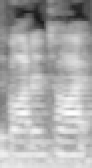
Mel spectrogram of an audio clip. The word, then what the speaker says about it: Botetourt: then you have Botetourt, which sounds like Bordeaux if you read it the way that it's spelled out, but it's actually Botetourt, and people just call it Bot.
